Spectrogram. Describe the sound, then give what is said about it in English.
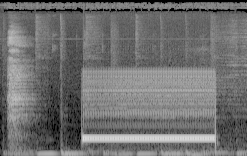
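Ringback tone of an outgoing phone call: after a short burst of noise, a single steady electronic ring sounds loudly for about two seconds, then stops and leaves low background noise. “One more ring.”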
